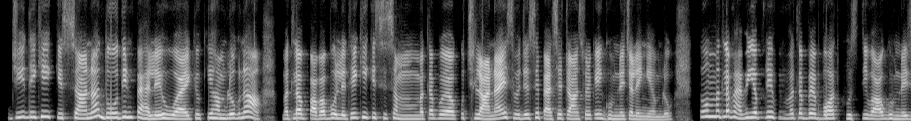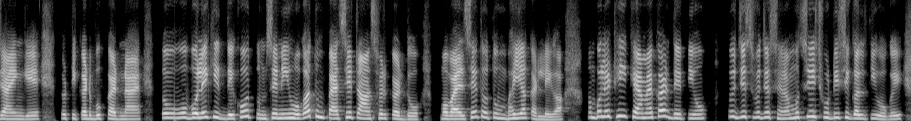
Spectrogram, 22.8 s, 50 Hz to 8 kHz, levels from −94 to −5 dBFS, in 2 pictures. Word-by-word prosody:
जी 320 +5 -1
देखिए, 335 +2 0
किस्सा 285 -3 +3
ना 335 +9 +3
2 300 0 +1
दिन 330 +2 +3
पहले 235 -6 +4
हुआ 245 -3 +2
है 215 0 +6
क्योंकि 260 +4 -6
हम 265 -2 +1
लोग 270 +1 +1
ना 335 +2 +4 0.4
मतलब 260 +3 +2
पापा 235 0 +4
बोले 255 -3 +2
थे 295 - +3
कि 320 +2 -1
किसी 300 -2 -3
स 265 - +1 0.3
मतलब 245 0 +1
कुछ 275 0 -10
लाना 215 -2 +7
है 265 +5 +9
इस 305 -2 -3
वजह 255 0 -1
से 305 +4 -2
पैसे 245 -1 +2
ट्रांसफर 230 0 +1
कहीं 260 +1 0
घूमने 215 -2 -3
चलेंगे 200 -4 0
हम 175 -1 -6
लोग। 190 +2 -8 0.3
तो 365 +1 -1
मतलब 375 0 +2
मैं 265 -7 +1
भी 305 +3 +3
अपने 315 +2 0
मतलब 275 +2 -5
मैं 285 -3 +1
बहुत 255 +1 +1
खुश 240 -2 -5
थी 255 - -3
वॉव 225 -1 +1
घूमने 215 -4 -2
जाएँगे 210 -1 +1 0.3
तो 255 - -4
टिकट 235 -2 -1
बुक 235 +1 -5
करना 210 -3 +2
है 205 0 +1 0.2
तो 290 0 -2
वो 300 +2 -3
बोले 295 +3 +4
कि 330 0 0
देखो 245 +10 0
तुमसे 265 - -1
नहीं 275 +1 0
होगा 280 +5 +1
तुम 345 -3 0
पैसे 255 +6 +3
ट्रांसफर 265 -2 0
कर 230 -2 +1
दो 195 -1 -7 0.3
मोबाइल 215 -1 +4
से 330 +9 -1
तो 335 -2 -4
तुम 285 -4 -6
भैया 265 +4 +1
कर 215 - -2
लेगा। 180 -1 -4 0.3
हम 310 - -4
बोले 365 +1 0
ठीक 385 0 -4
है, 310 -3 +4
मैं 300 +1 +1
कर 390 0 +3
देती 265 -2 -4
हूँ 255 +1 -6 0.3
तो 360 - -4
जिस 335 +1 -2
वजह 325 0 -3
से 275 -6 -7
ना 240 - -4
मुझसे 310 +6 -3
ये 370 - +3
छोटी-सी 310 -2 -4
गलती 245 -2 -3
हो 220 -4 -4
गई। 210 +3 -4
260 Hz, 240 wpm, -23 LUFS, 230-300 Hz, 0.4 s, है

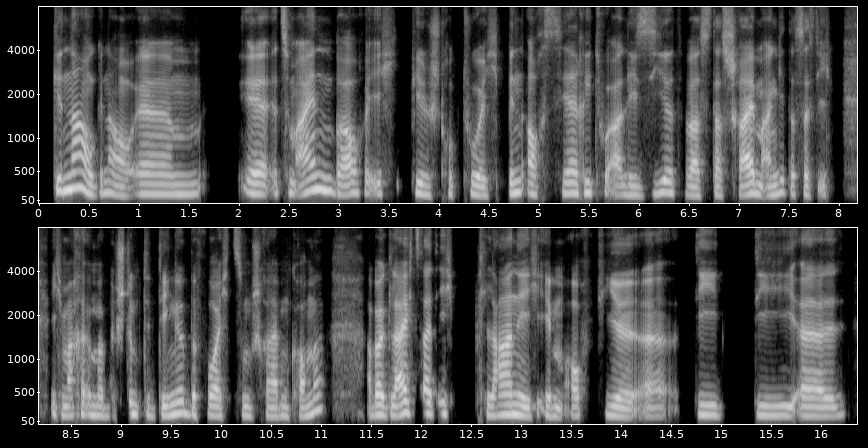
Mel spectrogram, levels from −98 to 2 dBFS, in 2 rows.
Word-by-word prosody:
Genau, 210 - +5
genau. 140 -5 -2
Ähm, 150 0 -1 0.4
äh, 155 - +1
zum 165 +1 -4
einen 205 -2 +4
brauche 150 +2 +1
ich 155 - -7
viel 155 -5 -1
Struktur. 140 +1 -3
Ich 125 - -8
bin 165 +2 +1
auch 150 -3 0
sehr 160 0 -1
ritualisiert, 155 +2 -2
was 125 -2 0
das 135 -3 -3
Schreiben 150 0 +4
angeht. 150 +5 -2
Das 145 0 -5
heißt, 140 - -3
ich - - -10 0.3
ich - - -8
mache 135 +1 0
immer 145 -2 -1
bestimmte 150 +2 -3
Dinge, 145 +7 +1
bevor 145 -2 +1
ich 140 - -10
zum 140 -2 -6
Schreiben 130 +1 -2
komme, 190 - -1 0.4
aber 155 +2 +5
gleichzeitig 170 +2 +3 0.2
plane 150 +1 +4
ich 130 +1 -1
eben 135 -3 -1
auch 135 0 -2
viel, 130 -5 +2
äh, - - -1 0.3
die 150 -3 -1 0.3
die, 140 -1 -1
äh 135 +1 +2
145 Hz, 160 wpm, -23 LUFS, 140-160 Hz, 0.4 s, Genau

